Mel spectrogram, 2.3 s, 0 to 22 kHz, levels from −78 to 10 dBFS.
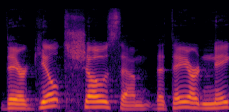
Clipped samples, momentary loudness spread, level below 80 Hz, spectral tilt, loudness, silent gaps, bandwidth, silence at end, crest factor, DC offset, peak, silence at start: under 0.1%; 8 LU; -58 dBFS; -5.5 dB/octave; -20 LUFS; none; 16 kHz; 0 s; 16 dB; under 0.1%; -4 dBFS; 0.05 s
